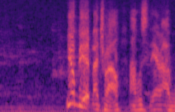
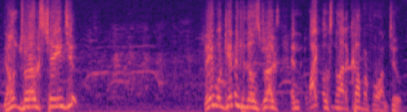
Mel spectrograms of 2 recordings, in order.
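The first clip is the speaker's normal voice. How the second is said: usual speaking voice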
